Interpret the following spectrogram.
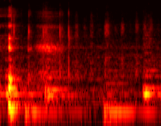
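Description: A cavapoo panting over soft background music of held, stepping notes.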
